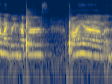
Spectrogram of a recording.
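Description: A woman's voice speaking, with a brief pause about a second in.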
